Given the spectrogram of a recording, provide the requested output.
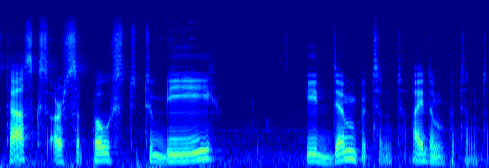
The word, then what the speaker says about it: idempotent: are supposed to be Edom patent idempotent i don't know how you say this word how do you say this word impotent okay idempotent yeah exactly so what does that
